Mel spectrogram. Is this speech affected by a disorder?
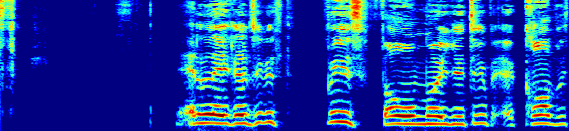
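Yes: cerebral palsy.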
